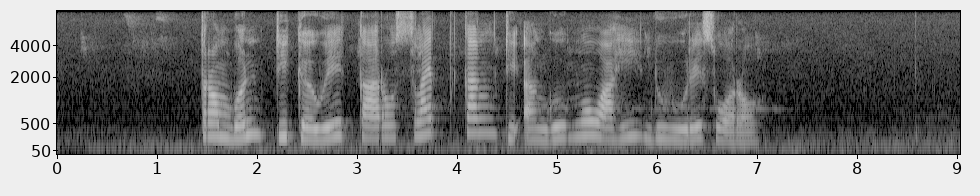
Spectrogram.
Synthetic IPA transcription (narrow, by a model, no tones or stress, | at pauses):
t̪ɾɔmbɔ̤nd̪̥i̤ɡ̥a̤wekaɾoslɛt̪̚kaŋd̪̥i̤ʔaŋɡoŋowaɦind̪uwuɾeswɔɾɔ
